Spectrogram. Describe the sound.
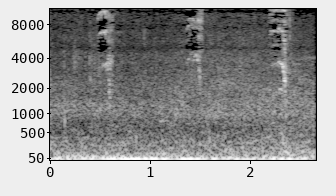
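Three short, high squeaky mouth noises, made to call a little female dog, repeat at a steady pace about a second apart over a constant low background hum, with no talking.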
